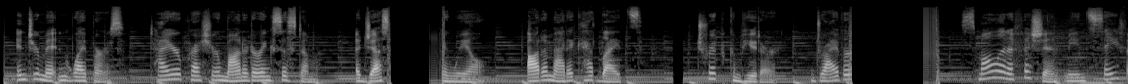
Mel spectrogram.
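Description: At 3.88 s the cable gets pulled and plugged in: a pop, about half a second of near silence, then roughly 0.13 s of 60 Hz mains buzz while only the tip makes contact, and a second pop as the sound comes back at 4.45 s. It happens again from 8.49 to 9.39 s with a longer dropout of about 0.85 s, and this time the buzz sits at 50 Hz.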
